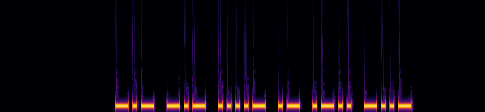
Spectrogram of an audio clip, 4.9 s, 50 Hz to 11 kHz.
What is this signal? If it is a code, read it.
Morse code, heard as a keyed tone, about 28 wpm, 700 Hz. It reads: KK4ALX
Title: USA Call Signs - 6 Characters - 6x Character Spacing - 28wpm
